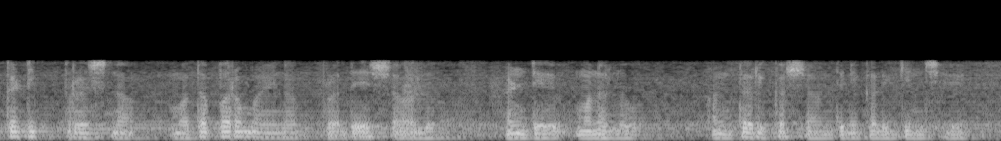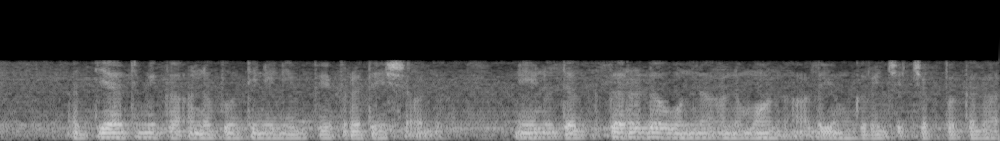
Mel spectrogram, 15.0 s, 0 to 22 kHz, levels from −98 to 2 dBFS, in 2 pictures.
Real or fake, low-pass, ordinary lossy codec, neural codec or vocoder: fake; 3.6 kHz; none; vocoder, 24 kHz, 100 mel bands, Vocos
